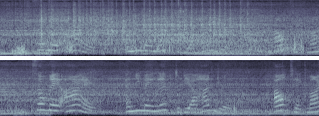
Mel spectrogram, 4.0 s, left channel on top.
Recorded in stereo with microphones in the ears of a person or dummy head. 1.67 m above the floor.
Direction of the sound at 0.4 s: 30° right (ahead or behind).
